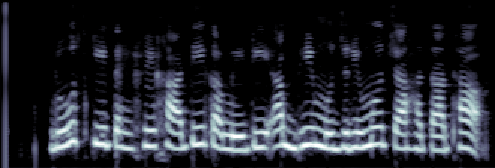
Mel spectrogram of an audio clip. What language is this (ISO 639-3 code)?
urd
